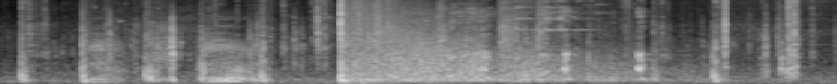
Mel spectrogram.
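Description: Gunfire in Escape from Tarkov: a sudden loud, sustained burst of shots cuts in midway, followed by scattered sharper cracks, all close and prominent.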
